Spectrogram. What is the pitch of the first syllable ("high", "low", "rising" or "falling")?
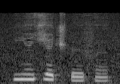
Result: high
